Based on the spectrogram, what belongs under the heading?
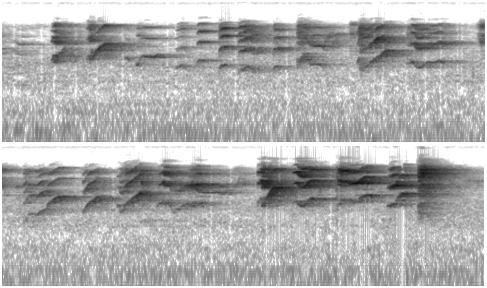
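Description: Grey-headed parrot chirping: fast, high, squeaky chirps running together in a busy chatter, getting louder toward the end.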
